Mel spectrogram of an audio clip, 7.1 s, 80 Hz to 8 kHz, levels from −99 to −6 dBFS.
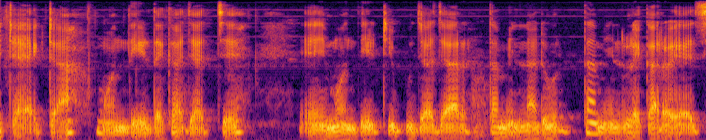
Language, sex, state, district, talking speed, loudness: Bengali, female, Assam, Hailakandi, 110 wpm, -20 LUFS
